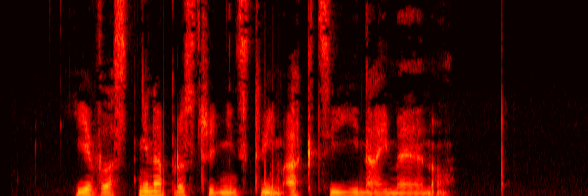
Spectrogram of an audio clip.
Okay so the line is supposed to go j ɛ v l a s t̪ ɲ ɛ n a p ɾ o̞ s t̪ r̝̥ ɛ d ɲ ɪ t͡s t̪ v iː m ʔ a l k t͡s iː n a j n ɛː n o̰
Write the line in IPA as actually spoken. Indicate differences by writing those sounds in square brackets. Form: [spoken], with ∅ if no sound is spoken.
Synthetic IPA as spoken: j ɛ v l a s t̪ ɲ ɛ n a p ɾ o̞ s t̪ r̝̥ ɛ d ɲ ɪ t͡s t̪ v iː m ʔ a [∅] k t͡s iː n a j [m] ɛː n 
